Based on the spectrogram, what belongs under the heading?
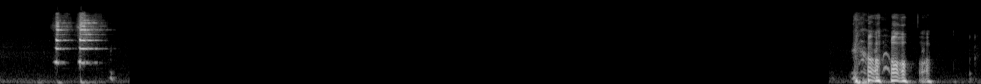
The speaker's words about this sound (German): Ich finde, wir sollten nach dem Hupen wegschneiden.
